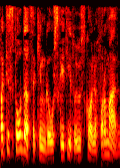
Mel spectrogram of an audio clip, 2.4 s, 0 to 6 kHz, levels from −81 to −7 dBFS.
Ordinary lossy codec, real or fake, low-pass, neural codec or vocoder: MP3, 32 kbps; real; 5.4 kHz; none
